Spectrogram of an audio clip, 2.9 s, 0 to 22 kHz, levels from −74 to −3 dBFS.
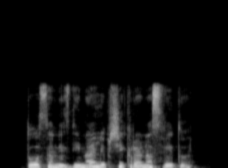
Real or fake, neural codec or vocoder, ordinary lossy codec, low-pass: fake; codec, 44.1 kHz, 7.8 kbps, Pupu-Codec; none; 10.8 kHz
